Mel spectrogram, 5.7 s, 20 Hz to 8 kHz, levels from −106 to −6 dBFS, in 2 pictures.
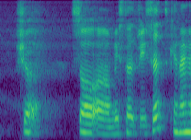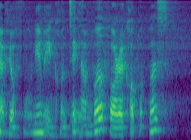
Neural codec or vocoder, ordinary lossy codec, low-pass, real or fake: codec, 16 kHz, 16 kbps, FunCodec, trained on Chinese and English, 50 frames a second; none; none; fake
